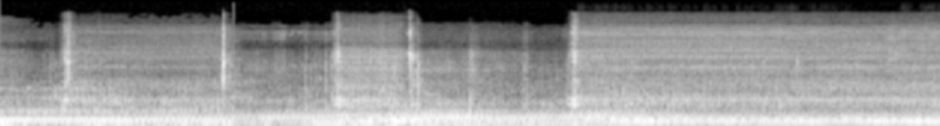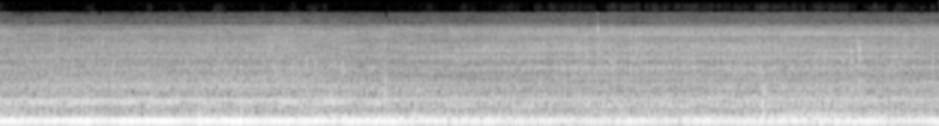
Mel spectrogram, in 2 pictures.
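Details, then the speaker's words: Electric wire stripper stripping wire: a few clicks as cable feeds in, then a steady quiet low motor hum, even under load; smooth and quiet, running normally. "let's see how it does against thick medium and thin wire nice and smooth and quiet"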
